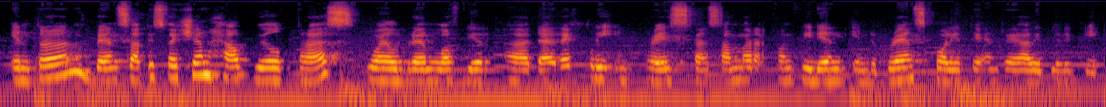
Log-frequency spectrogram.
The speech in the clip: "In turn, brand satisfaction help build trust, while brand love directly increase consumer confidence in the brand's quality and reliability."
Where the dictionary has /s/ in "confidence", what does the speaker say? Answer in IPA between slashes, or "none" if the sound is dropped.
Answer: none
